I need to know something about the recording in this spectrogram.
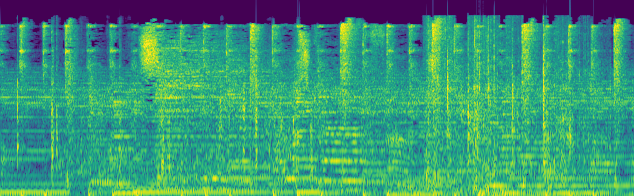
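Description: Skateboard wheels rolling on street pavement, with the knocks of the board, under a music track that has a steady beat.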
